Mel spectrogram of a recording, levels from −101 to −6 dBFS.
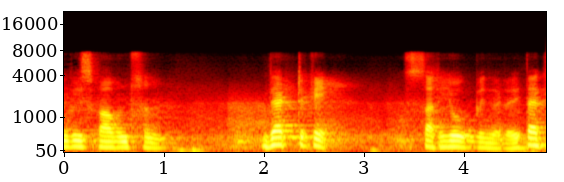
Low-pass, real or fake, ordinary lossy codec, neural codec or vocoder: none; fake; none; codec, 16 kHz, 0.5 kbps, FunCodec, trained on Chinese and English, 25 frames a second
